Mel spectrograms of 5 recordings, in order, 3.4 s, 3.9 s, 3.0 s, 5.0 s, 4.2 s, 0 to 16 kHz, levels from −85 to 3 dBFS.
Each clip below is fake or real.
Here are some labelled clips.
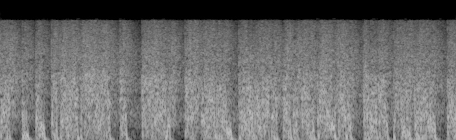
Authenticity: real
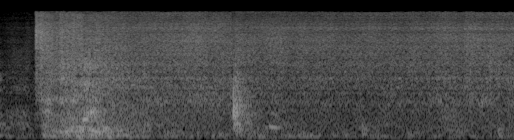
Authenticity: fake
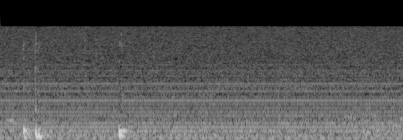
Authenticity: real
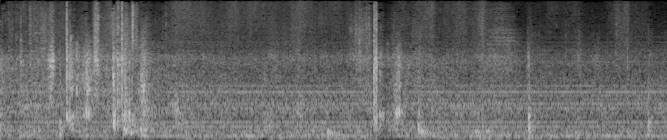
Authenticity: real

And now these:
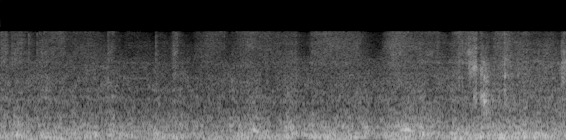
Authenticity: fake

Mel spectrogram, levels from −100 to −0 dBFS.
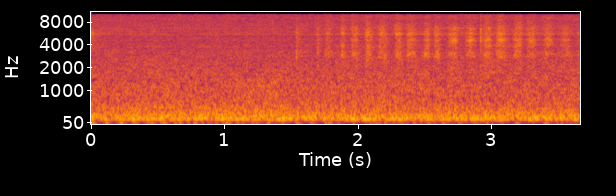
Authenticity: fake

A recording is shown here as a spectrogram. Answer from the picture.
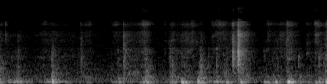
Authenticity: fake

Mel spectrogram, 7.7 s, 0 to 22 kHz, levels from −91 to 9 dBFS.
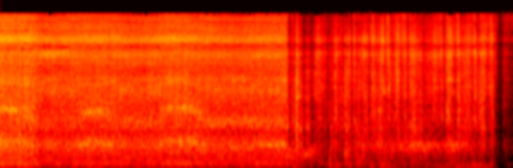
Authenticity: fake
